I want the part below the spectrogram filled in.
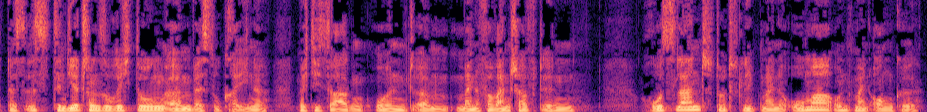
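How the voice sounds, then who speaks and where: A man's voice: fairly low pitch, a little slow, mellow, slightly rough, dry recording, studio quality. A man in his twenties from Ukraine who grew up partly in Germany, answering interview questions hesitantly and often correcting himself. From Ukraine, then Germany from about age seven. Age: 20s. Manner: hesitant, searching for words, self-correcting. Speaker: interview guest, student. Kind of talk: informal personal interview answers.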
